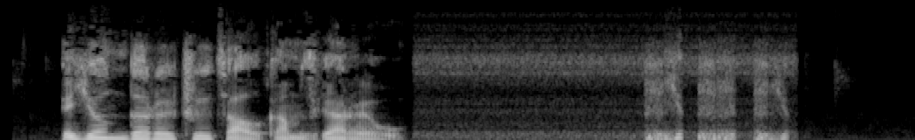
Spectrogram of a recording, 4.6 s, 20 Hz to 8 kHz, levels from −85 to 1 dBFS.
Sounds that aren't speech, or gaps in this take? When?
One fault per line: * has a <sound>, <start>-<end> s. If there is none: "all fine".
* has a laugh, 3.2-3.9 s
